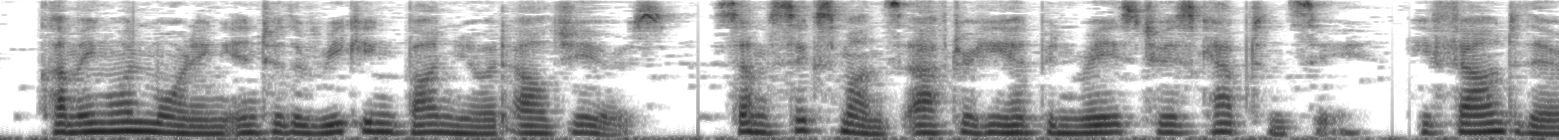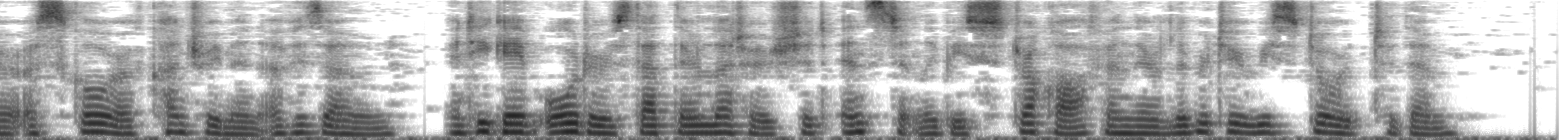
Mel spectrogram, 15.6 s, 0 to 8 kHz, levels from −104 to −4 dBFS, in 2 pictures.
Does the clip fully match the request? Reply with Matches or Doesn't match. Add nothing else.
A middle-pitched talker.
Matches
